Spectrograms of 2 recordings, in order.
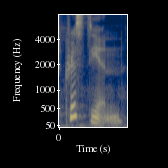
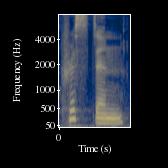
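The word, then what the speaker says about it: Criston: one has told me I thought his name was Christian like Christian Cole no it's just Kristen Cole so sorry Kristen anyway just wanted to get that correction out there his name is Kristen not Christian which I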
